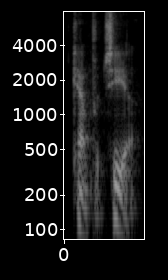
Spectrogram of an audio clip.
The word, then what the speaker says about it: Kampuchea: And along these lines as well, the actual name of the country has changed from the French pronunciation, Cambodge, to Kampuchea, the Khmer pronunciation of the word.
